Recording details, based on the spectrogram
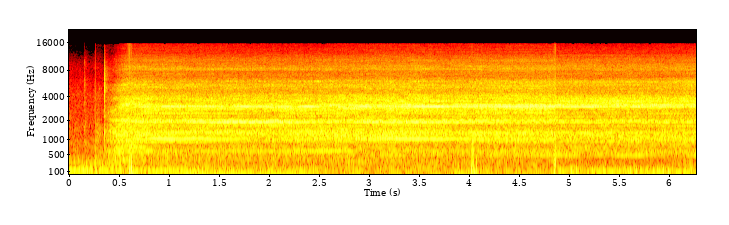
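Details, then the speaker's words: Household water pump running before repair: loud, constant high-pitched whirring hum with a rough edge, annoying the neighbors; noisy motor bearing, so bearing and seal get replaced. "At saka, pag nagpapaandar ako ng makina, nakakaya sa aking kapitbahay. Yan, nakakaya ang ingay niya, no?"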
